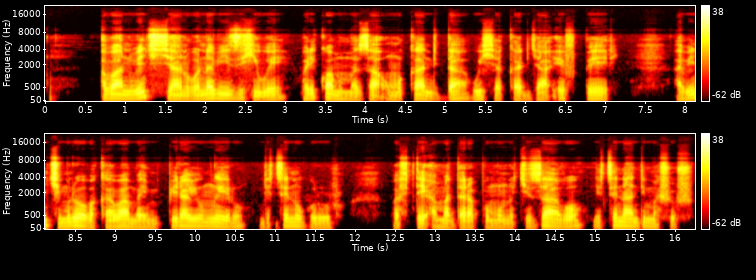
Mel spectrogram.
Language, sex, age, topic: Kinyarwanda, male, 18-24, government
